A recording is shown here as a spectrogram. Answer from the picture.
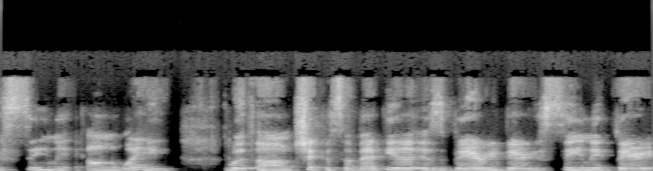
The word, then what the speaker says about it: Civitavecchia: The ship ports out of, and I'm going to butcher it, Civitavecchia. – Civitavecchia.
